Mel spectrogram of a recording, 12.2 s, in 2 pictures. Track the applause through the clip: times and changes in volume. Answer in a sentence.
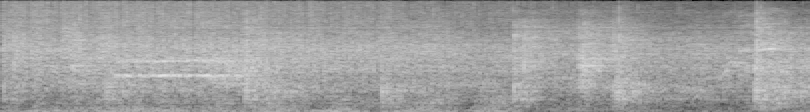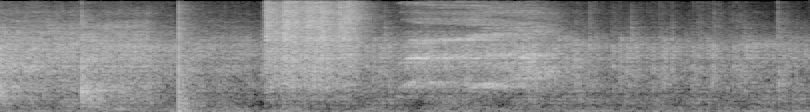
You can hear the applause from 0.0 to 12.1 s, getting quieter.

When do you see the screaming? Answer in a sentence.
You can hear the screaming from 0.8 to 2.0 s, from 5.3 to 5.8 s and from 9.0 to 10.3 s.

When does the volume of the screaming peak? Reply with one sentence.
The loudest moment of the screaming is at 1 second.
